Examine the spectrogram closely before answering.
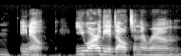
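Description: A woman talks at a moderate pace, with a quiet background behind her. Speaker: parenting coach and author. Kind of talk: casual interview conversation. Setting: video call.

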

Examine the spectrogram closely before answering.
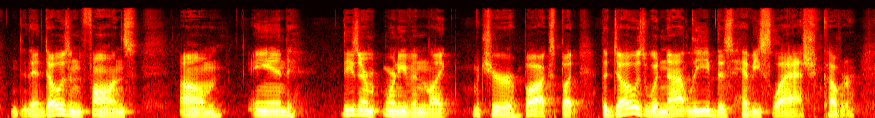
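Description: Speaking at a very slow pace, a man keeps his loudness very even and his intonation fairly even. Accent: American. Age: 40s. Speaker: podcast host and deer hunter. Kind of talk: interview.

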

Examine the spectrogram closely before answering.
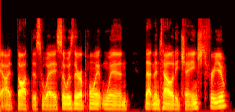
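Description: An ordinary speaking voice from a man, fairly low in pitch, with ordinary pitch variation. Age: 20s. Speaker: podcast host. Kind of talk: casual interview.

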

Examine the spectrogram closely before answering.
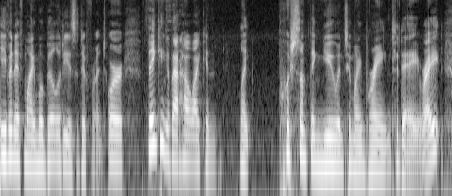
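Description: A woman with a fairly low pitch and ordinary pitch variation talks at a fairly quick pace in an ordinary speaking voice, with a dry, close sound with no echo on a very clean recording with a silent background. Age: 50s. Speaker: author and former lawyer. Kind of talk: interview.

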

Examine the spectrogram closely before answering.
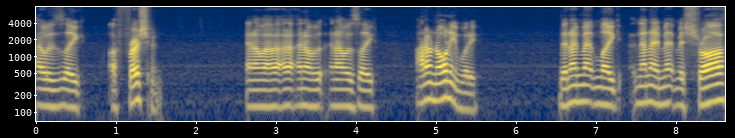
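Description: A man speaks at medium pitch and a moderate pace. His intonation stays fairly even, broken by long, frequent pauses. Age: 20s. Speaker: transition program student. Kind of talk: interview. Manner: halting, repeats words.

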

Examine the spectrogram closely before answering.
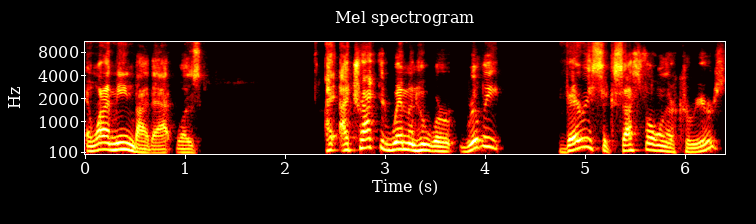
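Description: Speech moves at a moderate pace. The recording is very clean with a silent background. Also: man. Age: 60s. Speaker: relationship coach. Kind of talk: interview.

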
